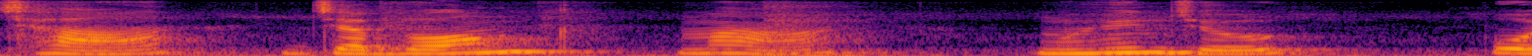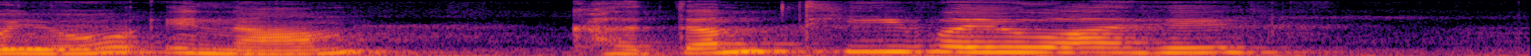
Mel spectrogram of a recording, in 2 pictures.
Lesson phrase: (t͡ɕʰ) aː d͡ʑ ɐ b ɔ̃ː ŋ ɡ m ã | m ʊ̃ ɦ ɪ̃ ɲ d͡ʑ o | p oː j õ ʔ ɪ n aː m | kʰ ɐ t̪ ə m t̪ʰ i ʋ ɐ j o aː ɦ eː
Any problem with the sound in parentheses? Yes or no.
no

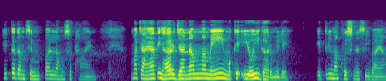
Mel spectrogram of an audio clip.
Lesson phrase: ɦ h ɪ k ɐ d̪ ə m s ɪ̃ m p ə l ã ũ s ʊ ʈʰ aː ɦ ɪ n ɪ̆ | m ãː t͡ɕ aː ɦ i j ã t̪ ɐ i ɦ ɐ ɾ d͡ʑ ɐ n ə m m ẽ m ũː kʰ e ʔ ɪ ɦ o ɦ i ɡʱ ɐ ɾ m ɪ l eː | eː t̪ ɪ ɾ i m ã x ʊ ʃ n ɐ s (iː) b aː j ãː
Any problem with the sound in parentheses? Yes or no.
no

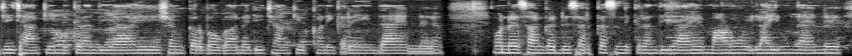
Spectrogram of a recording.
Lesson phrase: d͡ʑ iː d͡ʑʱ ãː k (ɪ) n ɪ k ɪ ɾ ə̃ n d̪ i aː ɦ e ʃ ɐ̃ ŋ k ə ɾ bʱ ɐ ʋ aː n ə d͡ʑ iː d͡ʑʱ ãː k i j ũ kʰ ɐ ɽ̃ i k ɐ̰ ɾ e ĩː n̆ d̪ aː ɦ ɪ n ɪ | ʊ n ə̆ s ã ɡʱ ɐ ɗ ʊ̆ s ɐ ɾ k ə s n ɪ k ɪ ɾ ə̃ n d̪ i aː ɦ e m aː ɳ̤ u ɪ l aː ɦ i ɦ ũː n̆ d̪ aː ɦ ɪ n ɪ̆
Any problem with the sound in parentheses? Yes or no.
yes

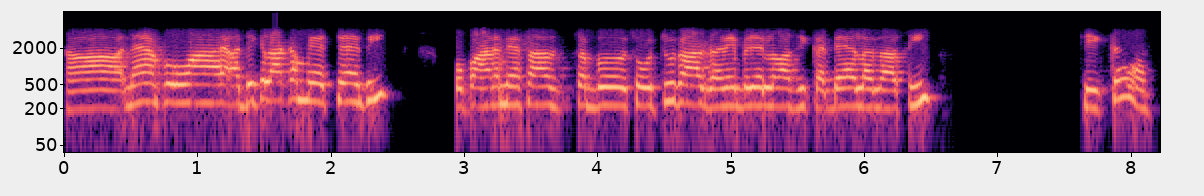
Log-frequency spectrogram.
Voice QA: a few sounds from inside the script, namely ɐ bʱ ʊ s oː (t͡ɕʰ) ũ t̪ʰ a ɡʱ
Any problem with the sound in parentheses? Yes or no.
yes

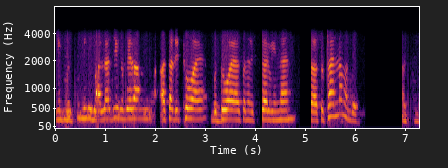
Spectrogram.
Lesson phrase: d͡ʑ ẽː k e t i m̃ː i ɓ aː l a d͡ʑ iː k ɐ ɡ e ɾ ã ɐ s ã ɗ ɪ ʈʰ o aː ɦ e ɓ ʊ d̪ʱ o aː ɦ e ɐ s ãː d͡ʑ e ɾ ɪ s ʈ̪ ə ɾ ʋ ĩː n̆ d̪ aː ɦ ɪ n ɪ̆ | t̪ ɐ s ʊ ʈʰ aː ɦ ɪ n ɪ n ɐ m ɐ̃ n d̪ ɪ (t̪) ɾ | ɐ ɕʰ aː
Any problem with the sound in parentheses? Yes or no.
yes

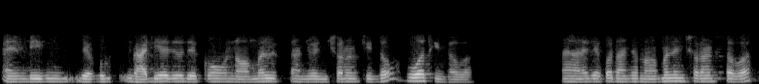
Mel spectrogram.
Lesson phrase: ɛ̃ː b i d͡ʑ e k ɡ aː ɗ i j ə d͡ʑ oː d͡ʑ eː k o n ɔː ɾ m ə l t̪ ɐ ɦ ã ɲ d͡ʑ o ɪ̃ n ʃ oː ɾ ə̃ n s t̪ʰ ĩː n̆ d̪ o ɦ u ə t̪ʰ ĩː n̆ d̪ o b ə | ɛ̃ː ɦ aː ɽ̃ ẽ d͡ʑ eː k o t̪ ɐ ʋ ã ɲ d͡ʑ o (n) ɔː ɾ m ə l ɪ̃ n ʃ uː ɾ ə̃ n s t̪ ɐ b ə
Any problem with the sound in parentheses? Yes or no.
no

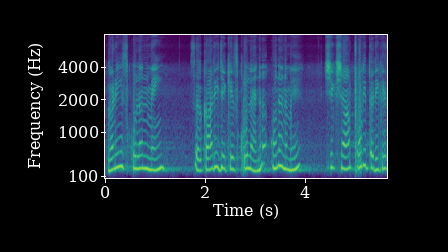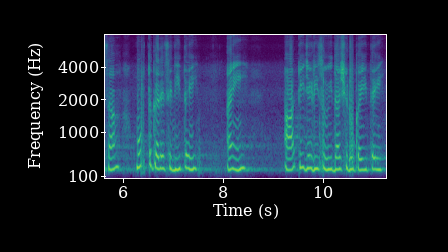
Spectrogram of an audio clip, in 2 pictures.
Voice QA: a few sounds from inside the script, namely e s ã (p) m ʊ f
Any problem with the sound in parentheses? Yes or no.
yes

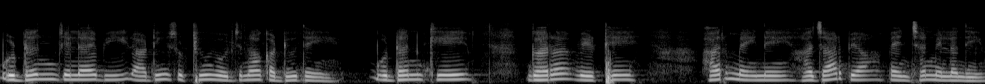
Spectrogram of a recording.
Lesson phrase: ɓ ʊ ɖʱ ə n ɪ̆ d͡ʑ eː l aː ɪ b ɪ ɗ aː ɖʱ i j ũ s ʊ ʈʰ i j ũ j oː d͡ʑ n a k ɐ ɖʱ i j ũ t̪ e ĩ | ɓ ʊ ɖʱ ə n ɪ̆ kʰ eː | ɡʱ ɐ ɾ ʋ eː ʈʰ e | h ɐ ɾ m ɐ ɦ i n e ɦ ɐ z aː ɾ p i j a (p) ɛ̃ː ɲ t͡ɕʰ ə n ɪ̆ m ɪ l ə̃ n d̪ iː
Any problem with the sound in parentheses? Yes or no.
no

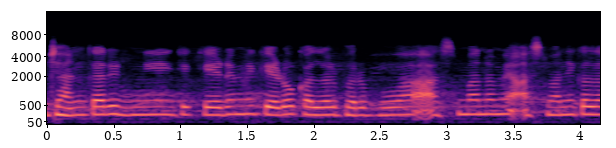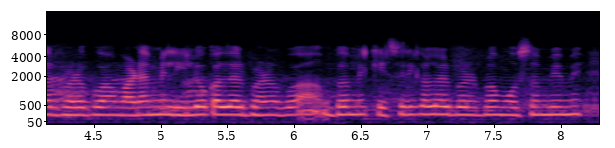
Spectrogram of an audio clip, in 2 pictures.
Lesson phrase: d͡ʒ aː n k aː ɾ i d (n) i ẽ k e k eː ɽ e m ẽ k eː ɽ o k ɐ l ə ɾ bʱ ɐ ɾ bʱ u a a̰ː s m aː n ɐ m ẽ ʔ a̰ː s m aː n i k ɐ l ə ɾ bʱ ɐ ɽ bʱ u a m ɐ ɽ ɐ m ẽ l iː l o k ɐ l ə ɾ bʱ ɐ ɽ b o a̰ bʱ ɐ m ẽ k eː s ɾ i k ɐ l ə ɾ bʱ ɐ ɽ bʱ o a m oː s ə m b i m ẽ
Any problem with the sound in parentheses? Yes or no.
no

